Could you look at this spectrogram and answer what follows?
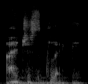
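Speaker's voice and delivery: whispered, hushed click. Retold or imitated. Storyteller whispering the sneaky click. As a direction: breathe it out like a secret. Quiet moment before the trick.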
